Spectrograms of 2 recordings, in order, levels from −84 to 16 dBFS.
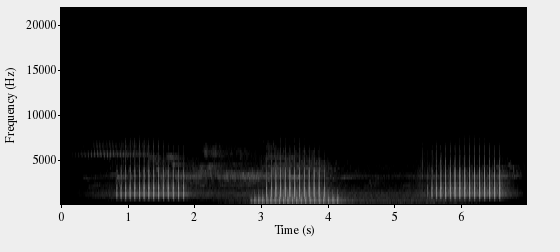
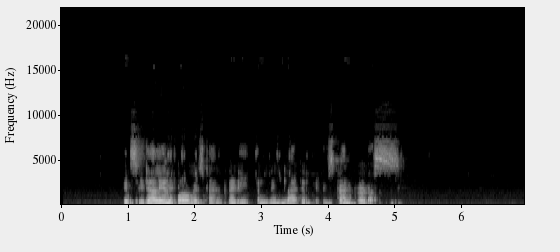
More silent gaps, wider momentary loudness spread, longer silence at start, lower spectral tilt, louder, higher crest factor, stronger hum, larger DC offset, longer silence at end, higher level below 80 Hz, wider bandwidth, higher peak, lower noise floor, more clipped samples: neither; about the same, 18 LU vs 16 LU; second, 0.8 s vs 0.95 s; second, 3.5 dB/octave vs -6 dB/octave; second, -35 LUFS vs -18 LUFS; first, 28 dB vs 18 dB; neither; neither; second, 0.35 s vs 1.9 s; second, under -90 dBFS vs -58 dBFS; about the same, 8 kHz vs 7.6 kHz; second, -10 dBFS vs -2 dBFS; first, -73 dBFS vs -69 dBFS; neither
